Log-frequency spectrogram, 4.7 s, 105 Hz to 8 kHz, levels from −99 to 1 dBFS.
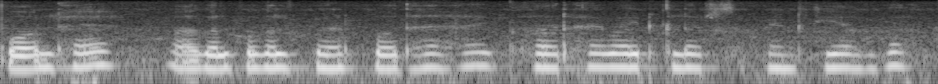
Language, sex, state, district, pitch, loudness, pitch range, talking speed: Hindi, female, Jharkhand, Garhwa, 245 Hz, -18 LUFS, 240-255 Hz, 190 wpm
